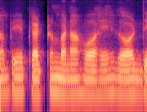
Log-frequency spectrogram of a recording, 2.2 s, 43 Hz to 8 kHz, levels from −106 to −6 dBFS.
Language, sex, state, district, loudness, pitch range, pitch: Hindi, male, Punjab, Kapurthala, -21 LUFS, 100-105 Hz, 100 Hz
